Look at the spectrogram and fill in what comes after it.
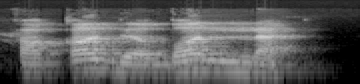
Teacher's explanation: Jadi dimasukkannya huruf dal mati ke dalam huruf dha yang berharakat ataupun berbaris ya.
